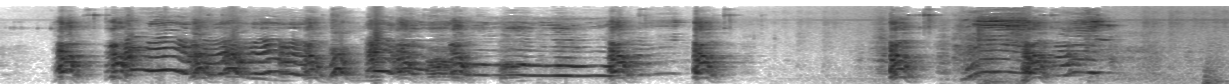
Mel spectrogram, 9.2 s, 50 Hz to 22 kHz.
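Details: Several dogs howling together on the 4th of July, 2012: long wavering tones that rise and fall, overlapping with yelps and short barks, a brief pause, then a fresh burst of howling and yipping.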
